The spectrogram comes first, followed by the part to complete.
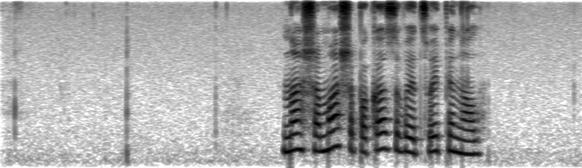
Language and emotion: Russian, neutral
